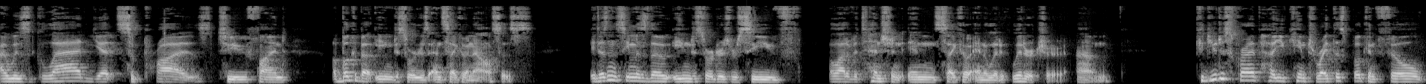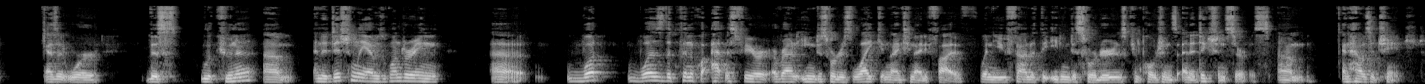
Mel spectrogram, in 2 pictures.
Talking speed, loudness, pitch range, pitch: 170 wpm, -16 LUFS, 115-155 Hz, 130 Hz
